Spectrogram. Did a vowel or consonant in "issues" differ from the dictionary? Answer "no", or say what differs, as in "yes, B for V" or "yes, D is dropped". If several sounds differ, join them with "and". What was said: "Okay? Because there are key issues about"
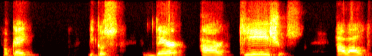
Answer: yes, S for Z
